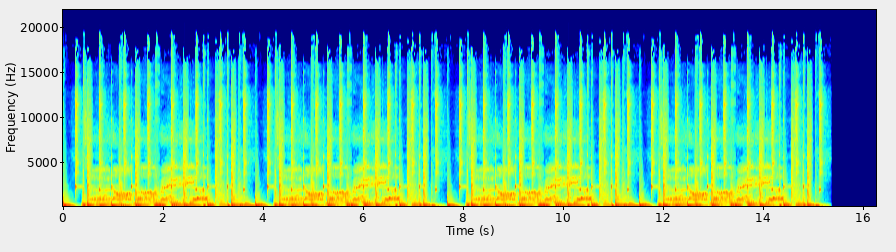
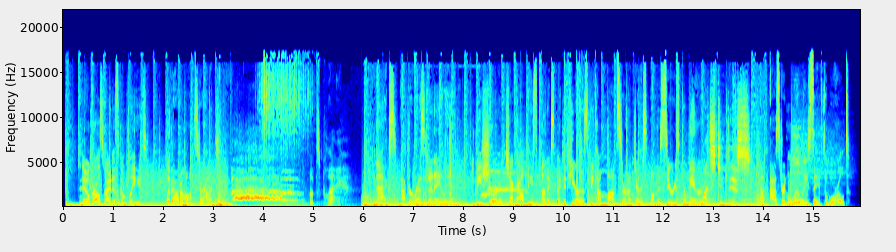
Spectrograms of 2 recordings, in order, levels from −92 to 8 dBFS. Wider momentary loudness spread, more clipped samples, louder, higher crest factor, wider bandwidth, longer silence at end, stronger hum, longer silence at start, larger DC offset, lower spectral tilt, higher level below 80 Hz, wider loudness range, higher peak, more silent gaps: second, 2 LU vs 8 LU; neither; first, -14 LUFS vs -26 LUFS; about the same, 12 dB vs 16 dB; first, 20 kHz vs 17.5 kHz; first, 0.95 s vs 0.25 s; neither; about the same, 0 s vs 0.05 s; neither; about the same, -4.5 dB/octave vs -4 dB/octave; first, -18 dBFS vs -36 dBFS; about the same, 1 LU vs 2 LU; first, 0 dBFS vs -10 dBFS; neither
